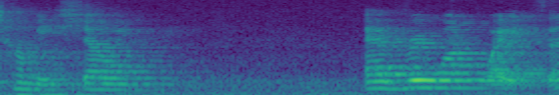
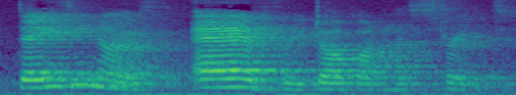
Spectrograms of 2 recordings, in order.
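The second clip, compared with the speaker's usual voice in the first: ordinary delivery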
